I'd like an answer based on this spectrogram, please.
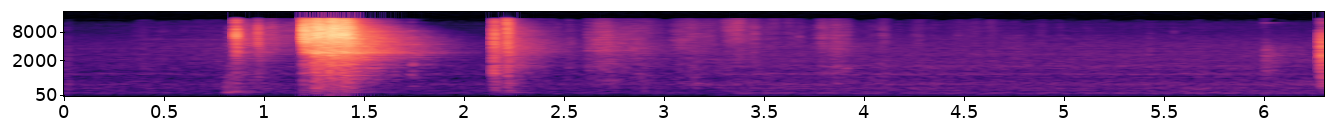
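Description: Steel angle and round steel tube clanking on a perforated steel fixture table as they are set in place: light knocks about a second in, one loud ringing clank just after, another knock a moment later, and a sharp clank at the very end.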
